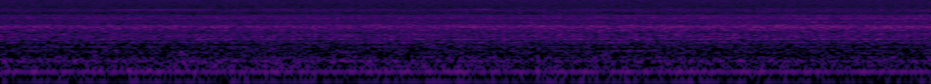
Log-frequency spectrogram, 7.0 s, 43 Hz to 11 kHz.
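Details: ECS Liva One H610 mini PC, Core i3 12300 in Cinebench 23 at ~4.2 GHz, 95 W boost, 68 °C: soft steady blower whoosh over faint hum, cooler ramping normally under load.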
